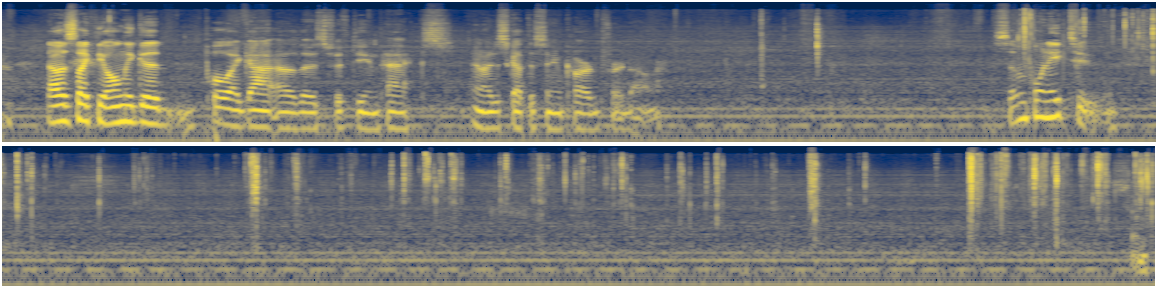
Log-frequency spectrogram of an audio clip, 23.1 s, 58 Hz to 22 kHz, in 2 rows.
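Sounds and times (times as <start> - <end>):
steady low hum: 0.0 - 23.0
foil wrapper crinkling and tearing: 10.0 - 20.2, 21.1 - 23.0.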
